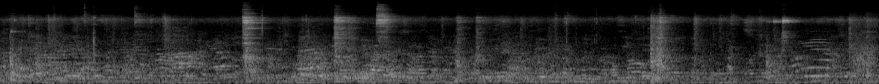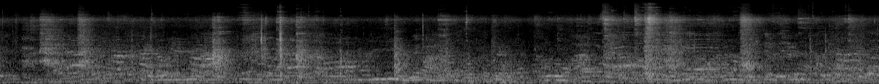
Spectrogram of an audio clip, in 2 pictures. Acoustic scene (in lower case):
restaurant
